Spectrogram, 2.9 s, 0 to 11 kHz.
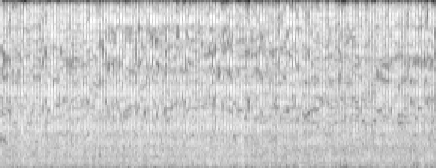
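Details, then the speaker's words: Mazda 2 sedan with a newly fitted imitation, non-original AC compressor: a harsh, rapid ratcheting grind about three rasps a second, mostly high-pitched; the AC cools but the compressor is noisy right after installation. "Dingin cuman bunyi kompresornya."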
